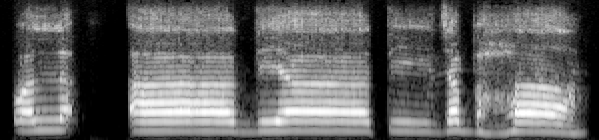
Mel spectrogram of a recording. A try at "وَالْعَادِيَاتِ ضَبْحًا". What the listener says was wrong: জবহা হয়ে যাচ্ছে ضبحا. والعاديات ضبحا.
